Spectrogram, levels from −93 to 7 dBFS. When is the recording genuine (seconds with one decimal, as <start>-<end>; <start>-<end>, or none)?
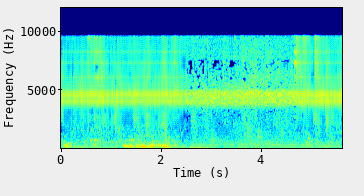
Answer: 2.5-4.7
